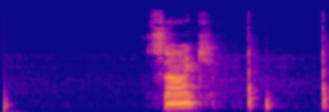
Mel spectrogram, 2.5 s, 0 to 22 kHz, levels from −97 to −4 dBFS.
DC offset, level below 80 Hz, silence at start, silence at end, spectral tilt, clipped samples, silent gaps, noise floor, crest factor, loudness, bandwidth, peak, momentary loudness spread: under 0.1%; -74 dBFS; 1.15 s; 0 s; -3.5 dB/octave; under 0.1%; none; -83 dBFS; 22 dB; -28 LUFS; 15.5 kHz; -12 dBFS; 18 LU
